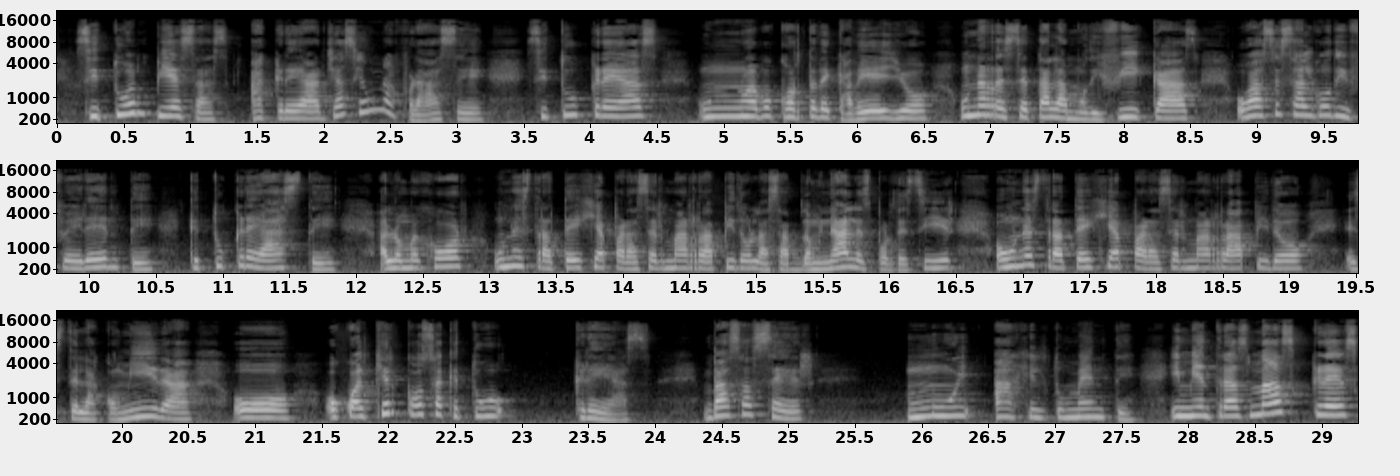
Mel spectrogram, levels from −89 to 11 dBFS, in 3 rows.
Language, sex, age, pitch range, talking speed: Spanish, female, 40-59, 220-280 Hz, 140 wpm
